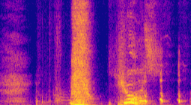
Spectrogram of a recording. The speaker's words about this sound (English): You can call him if I don't sneeze again.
